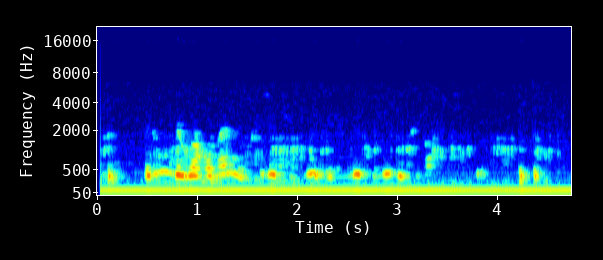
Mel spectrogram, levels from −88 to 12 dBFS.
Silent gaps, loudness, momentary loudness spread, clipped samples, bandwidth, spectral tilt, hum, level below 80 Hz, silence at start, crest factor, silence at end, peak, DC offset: none; -26 LUFS; 15 LU; under 0.1%; 2.4 kHz; -12 dB/octave; none; -54 dBFS; 0 s; 18 dB; 0 s; -8 dBFS; under 0.1%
